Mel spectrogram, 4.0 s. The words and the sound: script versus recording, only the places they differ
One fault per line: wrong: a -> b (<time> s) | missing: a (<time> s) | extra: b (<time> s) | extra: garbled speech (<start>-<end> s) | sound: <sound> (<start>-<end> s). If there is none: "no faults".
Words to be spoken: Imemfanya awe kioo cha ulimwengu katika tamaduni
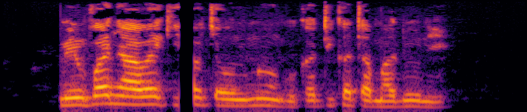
sound: dropout (1.4-1.5 s)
